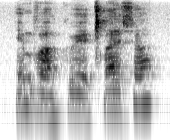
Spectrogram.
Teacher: these words are followed by the link kwa, again ending on a, of course, and this a blends or merges with the following, with the first vowel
